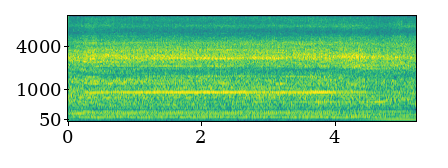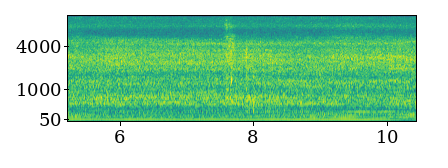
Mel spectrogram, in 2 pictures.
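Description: SANY SY75C mini excavator's diesel engine running steadily while the machine digs and swings, its low engine note growing fuller about halfway through.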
